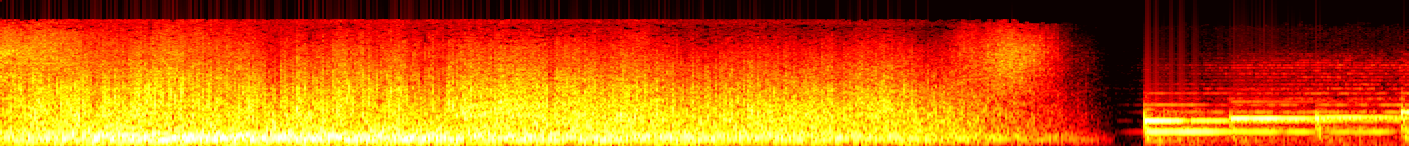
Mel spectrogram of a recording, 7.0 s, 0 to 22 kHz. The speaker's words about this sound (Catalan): A les 8:15 del 6 d'agost de 1945, tal com estava previst, es va fer el llançament. Enola Gay va deixar anar la bomba des d'una altura de 9.450 metres i 43 segons més tard, quan el cap nuclear era a 600 metres d'Hiroshima, la van fer detonar.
